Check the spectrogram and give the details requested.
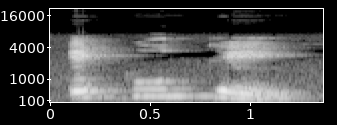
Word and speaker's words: écoutez: Écoutez. If you can see E with an acute accent, A. OU in French is pronounced as OU. ER in French is pronounced as A. So, écoutez.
